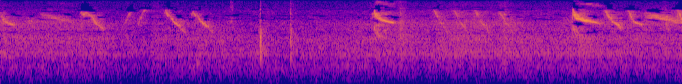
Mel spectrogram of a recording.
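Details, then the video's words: Sparse, high, thin chirps from a caged white-eye, locally called pleci. Short downslurred notes come in small bursts, with a louder twitter near the end, over steady background hiss. "Burung Pleci Gacor Di Kandang Yang Estetik"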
